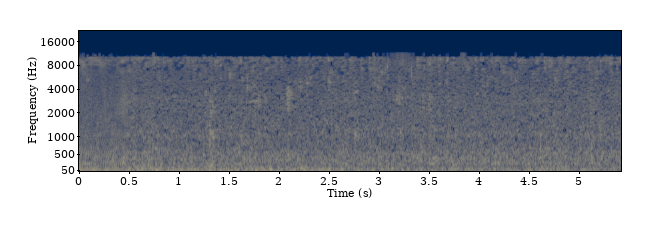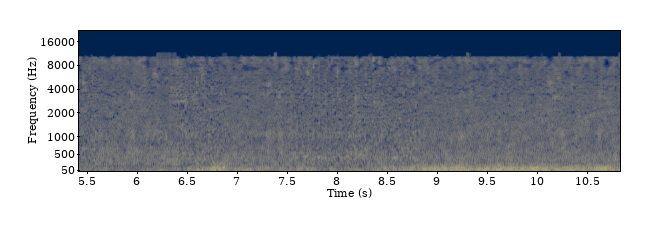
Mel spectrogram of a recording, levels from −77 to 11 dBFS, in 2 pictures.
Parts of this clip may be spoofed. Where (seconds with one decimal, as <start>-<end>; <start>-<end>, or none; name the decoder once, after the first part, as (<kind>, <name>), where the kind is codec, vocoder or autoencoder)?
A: 0.0-0.5 (vocoder, Vocos); 5.6-6.4; 6.9-7.5; 8.8-10.8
